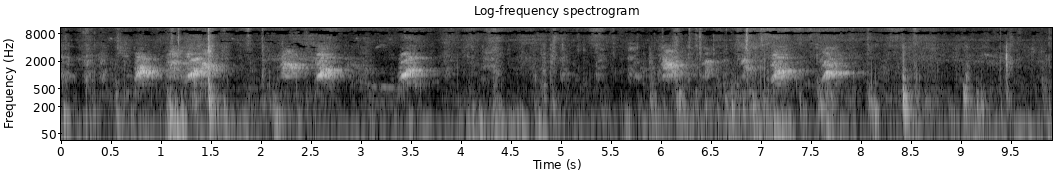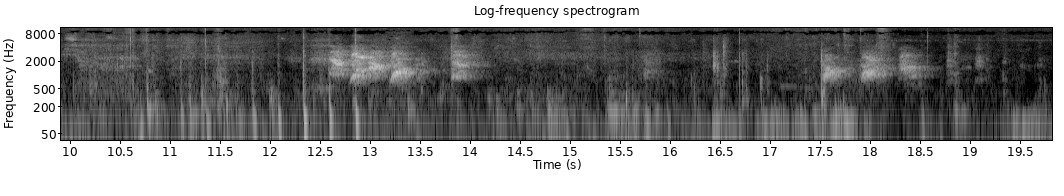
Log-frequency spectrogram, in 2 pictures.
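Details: Playing indoors with the Blenheim female Sara, the tricolour male Cavalier King Charles Spaniel Yoichi from Fukuoka utters cat-like cries when excitement peaks: scattered clusters of short meowing yelps between scuffling and thumping noises.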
